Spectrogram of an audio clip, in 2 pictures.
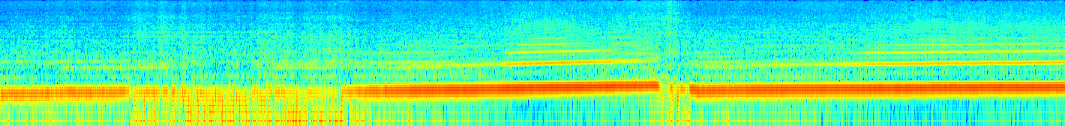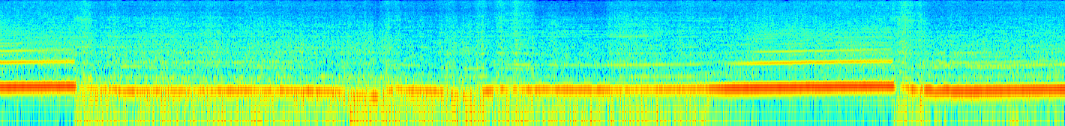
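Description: A track car's engine heard from inside the cabin, running hard at high revs: its pitch climbs slowly in each gear and drops sharply with a short dip in loudness at three upshifts, about a third of the way in, about halfway and near the end. A brief wavering of the engine note a little after halfway marks a lift off the throttle.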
